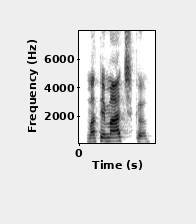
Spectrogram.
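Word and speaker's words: matemática: stress in this example accents are good indications of stress since this has the acute accent it indicates that the syllable should be stressed and that it requires an open pronunciation mathematica how did it go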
